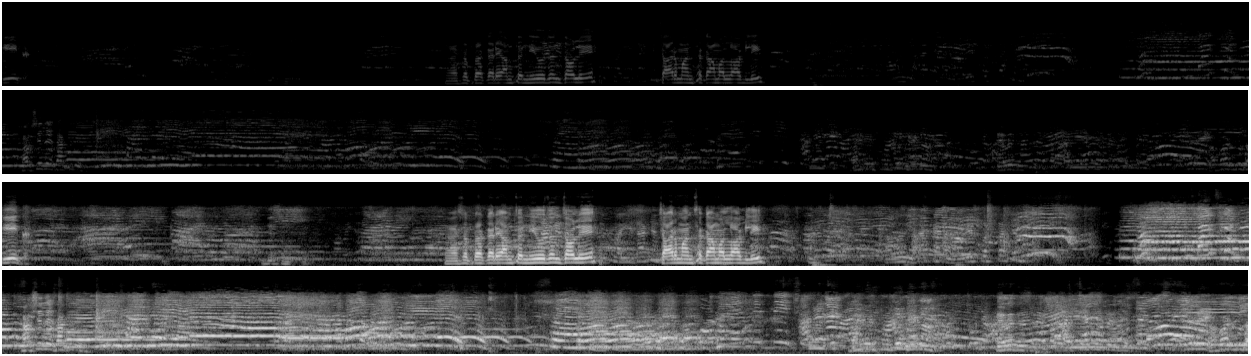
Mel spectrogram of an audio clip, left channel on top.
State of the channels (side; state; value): left; quieter; 35.5 dB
